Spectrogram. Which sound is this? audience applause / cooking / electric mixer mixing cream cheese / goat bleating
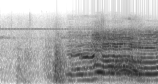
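goat bleating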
